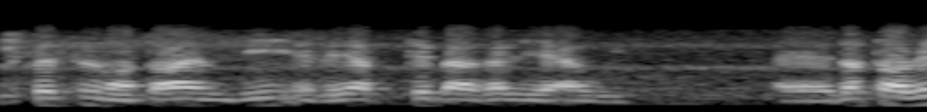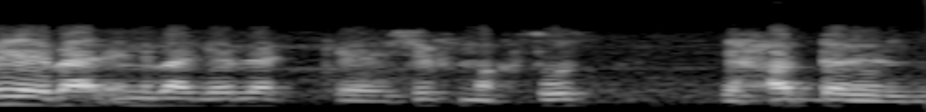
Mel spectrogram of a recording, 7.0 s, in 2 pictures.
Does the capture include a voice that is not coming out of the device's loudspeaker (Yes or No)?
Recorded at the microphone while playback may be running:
No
